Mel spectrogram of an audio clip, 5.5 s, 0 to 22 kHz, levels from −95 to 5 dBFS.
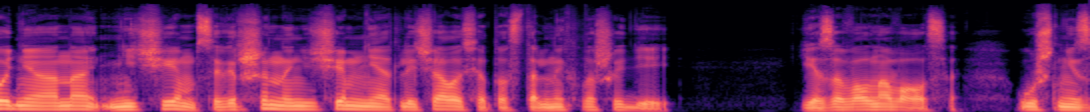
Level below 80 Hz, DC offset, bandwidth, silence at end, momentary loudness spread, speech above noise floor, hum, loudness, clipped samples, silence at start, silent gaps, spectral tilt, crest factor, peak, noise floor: -44 dBFS; under 0.1%; 16.5 kHz; 0 s; 8 LU; 58 dB; none; -16 LUFS; under 0.1%; 0 s; none; -5 dB/octave; 16 dB; 0 dBFS; -73 dBFS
